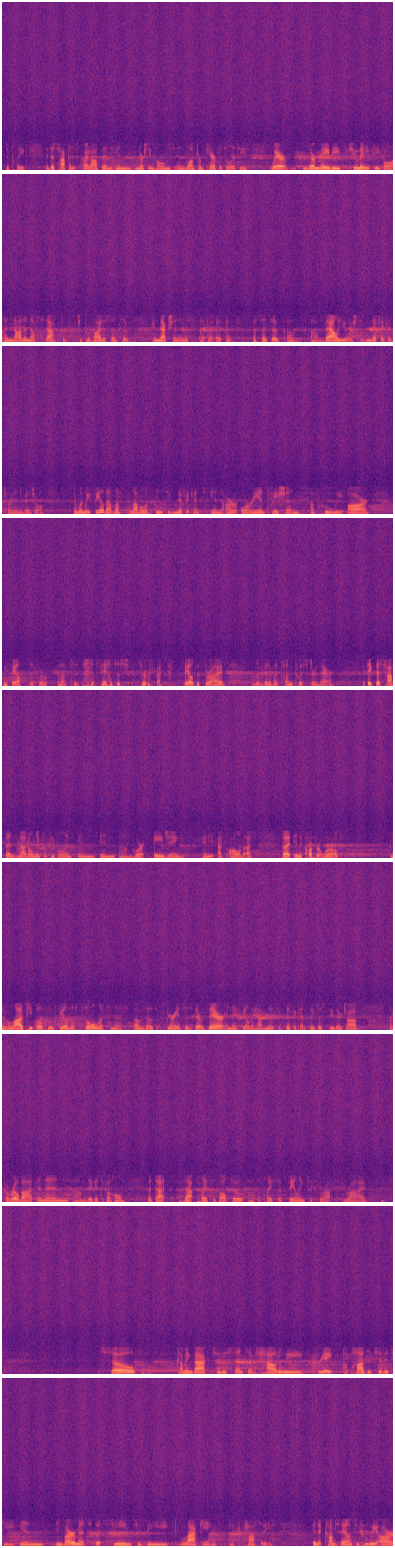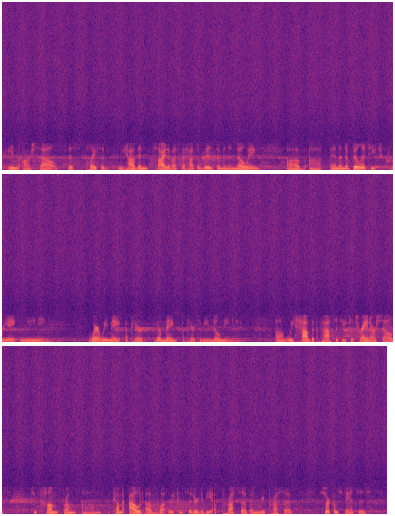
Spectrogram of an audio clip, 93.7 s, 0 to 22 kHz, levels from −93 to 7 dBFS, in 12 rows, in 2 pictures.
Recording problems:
high frequencies cut off; severe; nothing above 3.5 kHz
echo of what is said; noticeable; throughout; 400 ms later, 15 dB below the speech
hiss; noticeable; throughout; 10 dB below the speech

